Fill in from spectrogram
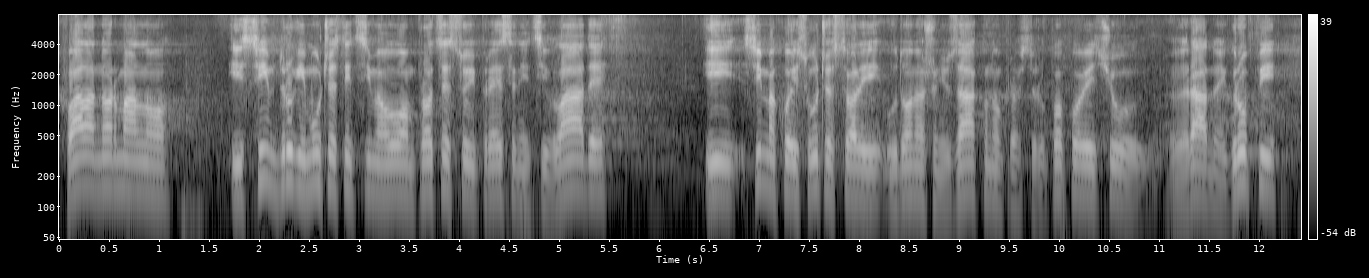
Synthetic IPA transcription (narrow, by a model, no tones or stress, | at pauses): xʋaːlano̞ɾmaːlˠno̞ | isʋimd̪ɾuɡimut͡ʃe̞st̪nit̪simauo̞ʋo̞mpɾo̞t̪se̞suipɾe̞ːt̪st̪ad̪nit̪siʋlˠaːd̪e̞ | isʋimako̞jisuut͡ʃe̞st̪wo̞ʋaliud̪o̞noʃe̞ɲuzaːko̞napɾo̞feso̞ɾupo̞po̞ʋit͡ɕuɾaːd̪no̞jɡɾupi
